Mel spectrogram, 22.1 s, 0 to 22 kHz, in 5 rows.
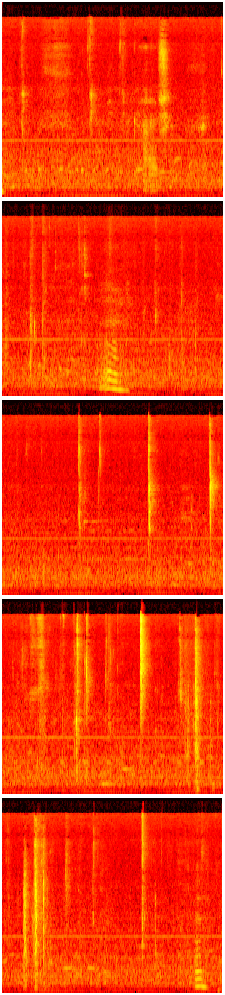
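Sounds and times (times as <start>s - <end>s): person chewing with lip smacks: 1.7s - 2.5s, 9.6s - 10.9s, 13.0s - 16.2s.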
